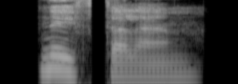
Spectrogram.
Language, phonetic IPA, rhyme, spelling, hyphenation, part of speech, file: Hungarian, [ˈneːftɛlɛn], -ɛn, névtelen, név‧te‧len, adjective, Hu-névtelen.ogg
- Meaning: anonymous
